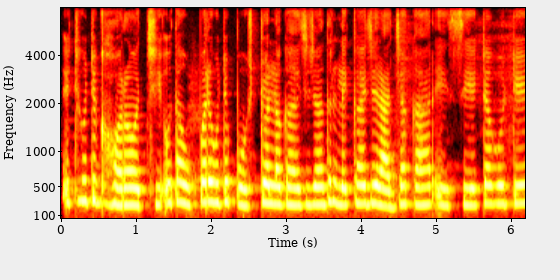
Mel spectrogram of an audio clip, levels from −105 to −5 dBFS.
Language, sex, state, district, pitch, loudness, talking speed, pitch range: Odia, female, Odisha, Khordha, 250 Hz, -15 LUFS, 205 wpm, 240-265 Hz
